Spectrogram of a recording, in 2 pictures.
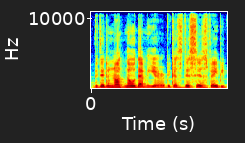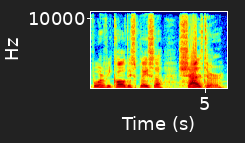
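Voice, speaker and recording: A man's voice: medium pitch, steady tone, a little slow, soft background music. A man playing through a visual novel, reading its narration aloud and adding casual, informal commentary of his own. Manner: informal, swearing in reactions. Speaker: let's player.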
